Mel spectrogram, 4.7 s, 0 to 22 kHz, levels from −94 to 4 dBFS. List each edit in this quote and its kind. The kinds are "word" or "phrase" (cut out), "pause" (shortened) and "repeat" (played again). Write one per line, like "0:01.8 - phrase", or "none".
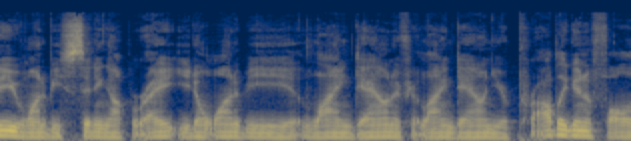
none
